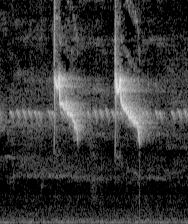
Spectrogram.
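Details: Song of a white-eye, played to excite other birds: two bright, sharply falling high notes half a second apart, with a continuous faint piping tone underneath.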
